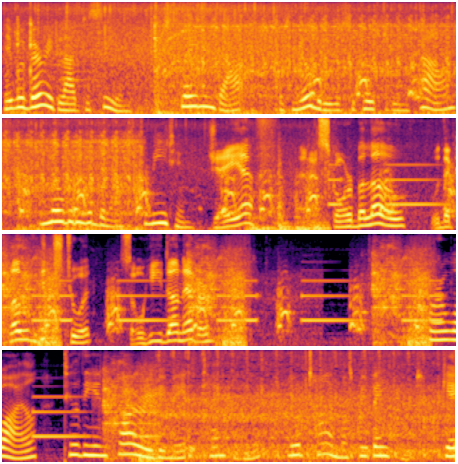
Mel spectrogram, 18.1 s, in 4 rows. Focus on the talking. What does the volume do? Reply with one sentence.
The volume of the talking stays about the same.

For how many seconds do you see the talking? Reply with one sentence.
You can hear the talking for 16 seconds altogether.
